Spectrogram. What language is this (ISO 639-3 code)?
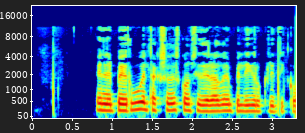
spa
